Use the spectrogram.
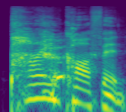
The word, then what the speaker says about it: Pinecoffin: Pinecoffin. Edward Pinecoffin. And that is spelled like it sounds.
